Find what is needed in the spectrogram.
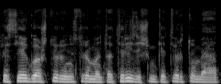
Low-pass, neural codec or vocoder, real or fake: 14.4 kHz; vocoder, 44.1 kHz, 128 mel bands every 512 samples, BigVGAN v2; fake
